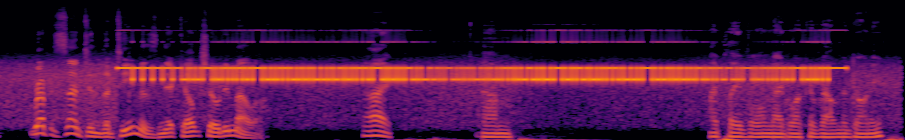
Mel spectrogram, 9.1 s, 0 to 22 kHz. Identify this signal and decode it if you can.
RTTY (75 baud, 850 Hz shift), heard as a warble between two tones, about 2550 Hz centre, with radio static and speech in English. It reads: SQ2ALQ DE ZS7RRX TNX FER QSO EVA, 73 AND GL. SQ2ALQ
